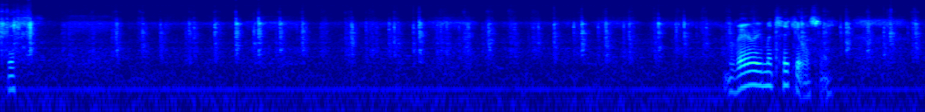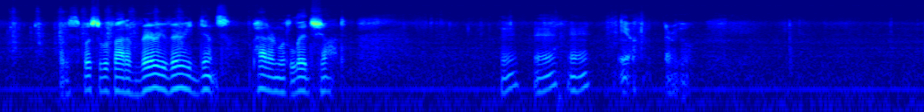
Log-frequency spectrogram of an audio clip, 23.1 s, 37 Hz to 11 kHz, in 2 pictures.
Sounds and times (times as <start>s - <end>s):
Speech: 0.0s - 0.5s, 9.1s - 10.4s, 12.3s - 15.9s, 17.8s - 20.3s.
